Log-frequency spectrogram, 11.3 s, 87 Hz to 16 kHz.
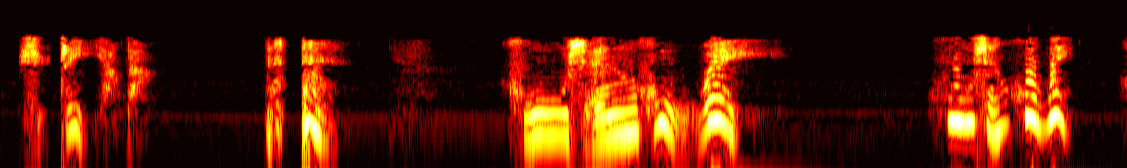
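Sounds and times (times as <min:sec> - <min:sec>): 
speech: 0:00.2 - 0:01.4, 0:05.2 - 0:07.6, 0:09.7 - 0:10.8
person clearing throat: 0:02.6 - 0:03.5.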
